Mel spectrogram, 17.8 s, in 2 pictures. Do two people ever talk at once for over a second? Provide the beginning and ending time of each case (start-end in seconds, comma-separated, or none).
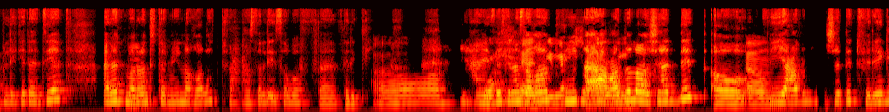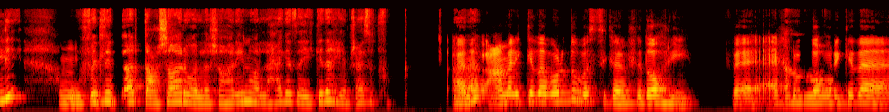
4.6-6.4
